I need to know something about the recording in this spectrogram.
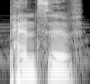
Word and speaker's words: pensive: Next is pensive, and the pronunciation is very easy. Just 2 syllables, and the stress is on that first syllable. Pensive, pensive.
